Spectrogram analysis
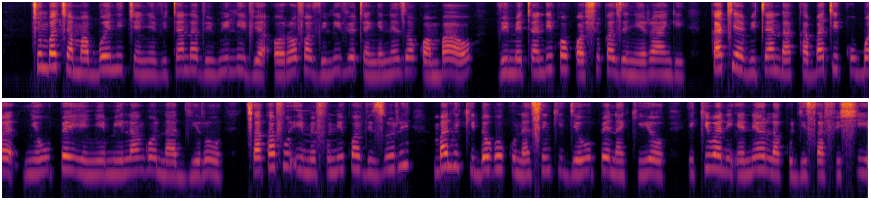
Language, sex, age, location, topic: Swahili, female, 25-35, Nairobi, education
